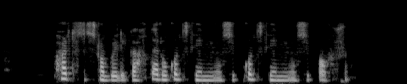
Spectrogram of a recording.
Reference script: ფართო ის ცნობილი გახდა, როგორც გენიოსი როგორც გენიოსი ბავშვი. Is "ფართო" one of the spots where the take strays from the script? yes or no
no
